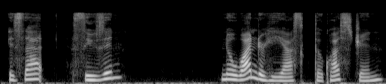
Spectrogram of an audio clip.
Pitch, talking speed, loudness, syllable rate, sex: 215 Hz, 125 wpm, -18 LUFS, 5.2 syllables/s, female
